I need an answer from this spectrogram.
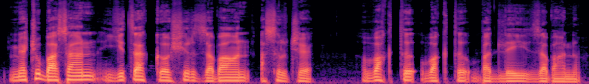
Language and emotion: Kashmiri, neutral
